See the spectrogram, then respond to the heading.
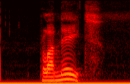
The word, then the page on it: planète: France; /pla.nɛt/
